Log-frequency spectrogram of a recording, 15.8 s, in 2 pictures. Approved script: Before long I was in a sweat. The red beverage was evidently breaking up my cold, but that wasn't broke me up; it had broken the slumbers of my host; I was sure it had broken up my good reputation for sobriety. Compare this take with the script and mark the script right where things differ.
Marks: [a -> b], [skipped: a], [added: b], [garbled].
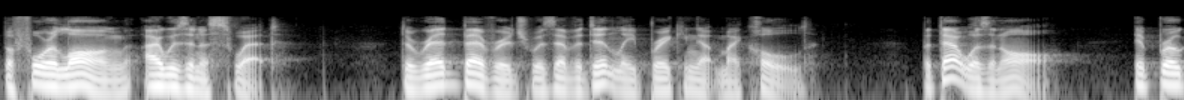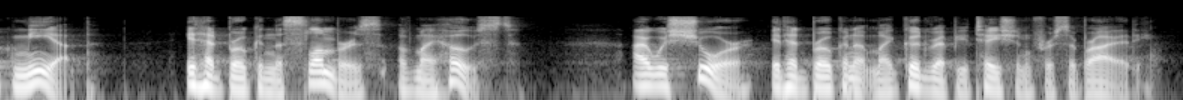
Before long I was in a sweat. The red beverage was evidently breaking up my cold, but that wasn't [added: all It] broke me up; it had broken the slumbers of my host; I was sure it had broken up my good reputation for sobriety.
